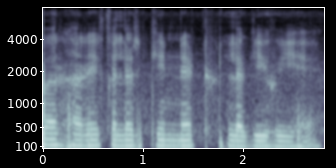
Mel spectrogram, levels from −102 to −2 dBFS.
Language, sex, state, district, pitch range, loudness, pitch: Hindi, male, Uttar Pradesh, Lucknow, 105-115 Hz, -24 LUFS, 110 Hz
